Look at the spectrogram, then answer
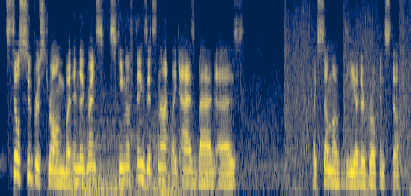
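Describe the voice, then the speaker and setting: Against noticeable background noise, a man with a non-native accent speaks at a fairly slow pace, his fairly high pitch held in fairly even intonation. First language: not English. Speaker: gaming streamer. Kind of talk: live gameplay commentary. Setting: live stream. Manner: halting, many fillers.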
